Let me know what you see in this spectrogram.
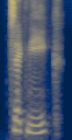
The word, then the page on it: technique: Indian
